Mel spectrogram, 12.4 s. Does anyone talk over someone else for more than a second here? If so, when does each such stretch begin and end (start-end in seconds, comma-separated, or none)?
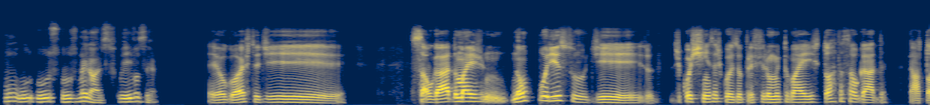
none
